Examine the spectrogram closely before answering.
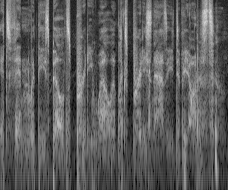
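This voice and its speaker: With noticeable background noise behind it, the whispering moves at a fairly quick pace. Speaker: gaming youtuber. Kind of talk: ASMR gameplay commentary. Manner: soft, relaxing.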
